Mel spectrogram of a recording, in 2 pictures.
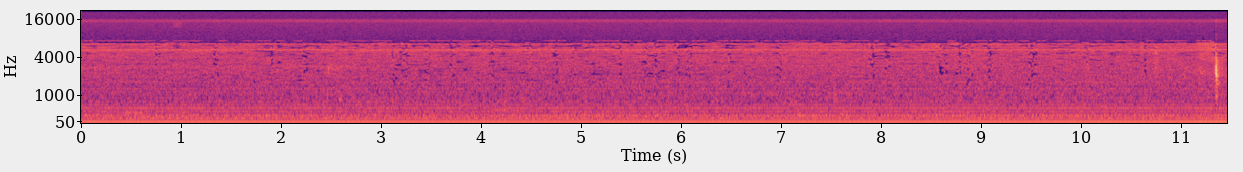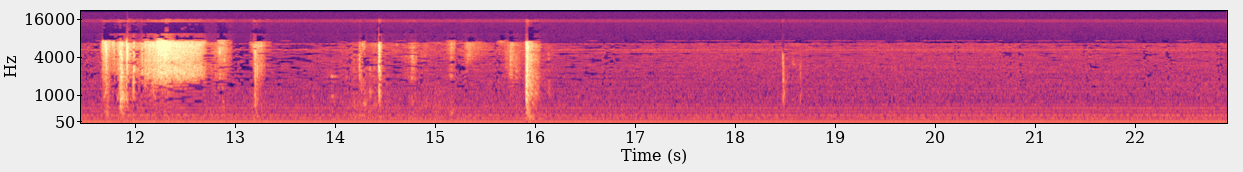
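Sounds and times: steady low hum: 0:00.0 - 0:22.9
paper rustling and crackling: 0:11.7 - 0:13.3, 0:14.0 - 0:16.1.

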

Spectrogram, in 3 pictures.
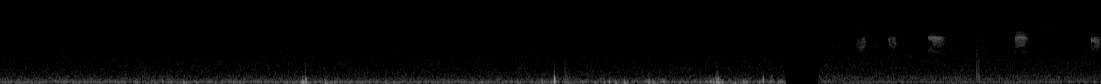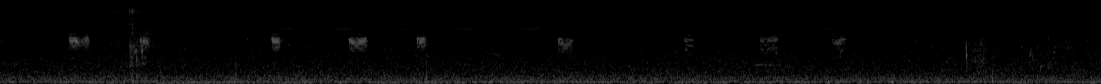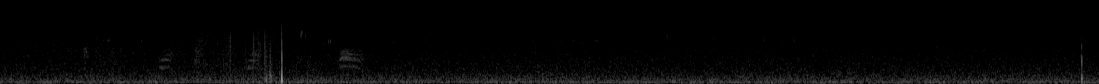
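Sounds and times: low background noise: 0:08.2 - 0:33.0
birds chirping: 0:08.5 - 0:26.4.

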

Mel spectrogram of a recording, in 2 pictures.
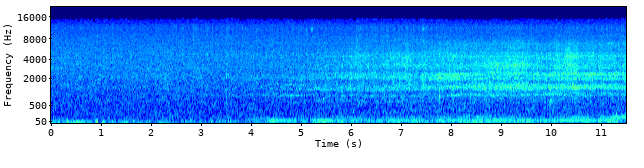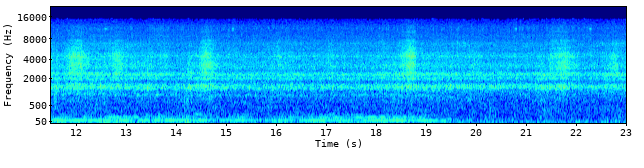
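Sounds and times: boat engine running: 0:04.0 - 0:23.0
water splashing against hull: 0:05.1 - 0:23.0
water hissing past hull: 0:05.6 - 0:23.0.

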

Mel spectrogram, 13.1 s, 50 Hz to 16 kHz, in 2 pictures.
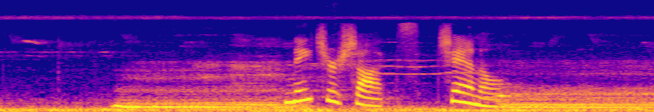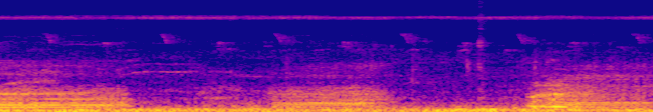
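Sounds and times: small birds chirping: 0:00.0 - 0:13.0
cat growling low: 0:01.1 - 0:03.2, 0:04.7 - 0:10.6, 0:11.8 - 0:13.0.

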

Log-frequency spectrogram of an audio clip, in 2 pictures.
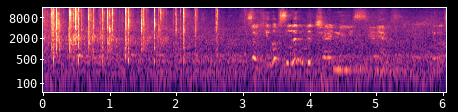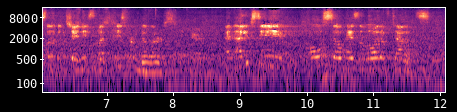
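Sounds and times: small audience clapping: 0:00.0 - 0:02.8.

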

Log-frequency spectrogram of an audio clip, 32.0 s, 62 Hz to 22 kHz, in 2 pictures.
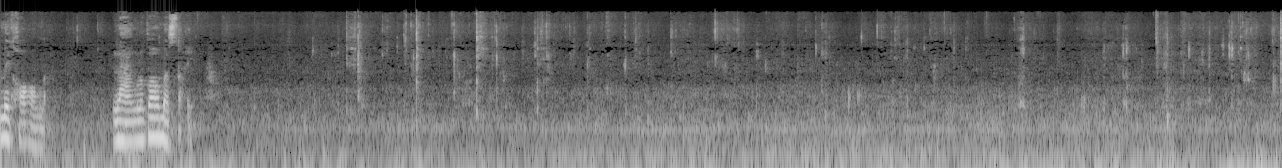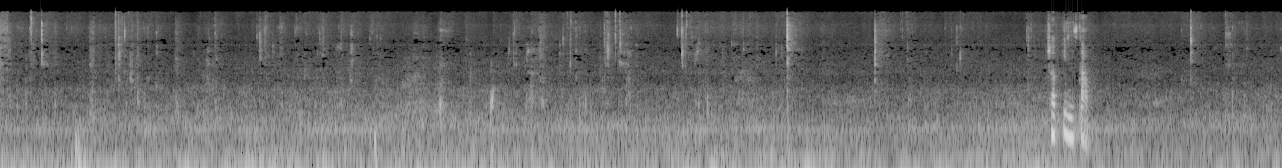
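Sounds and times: person chewing: 0:03.5 - 0:29.0.

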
